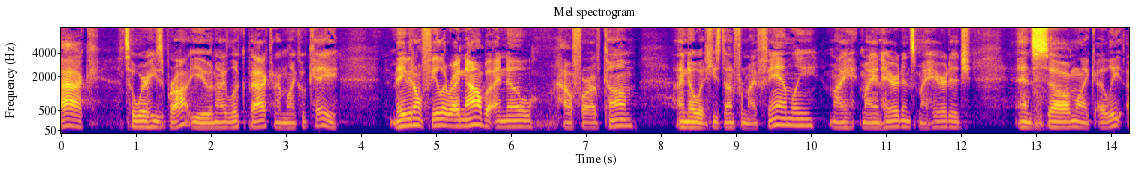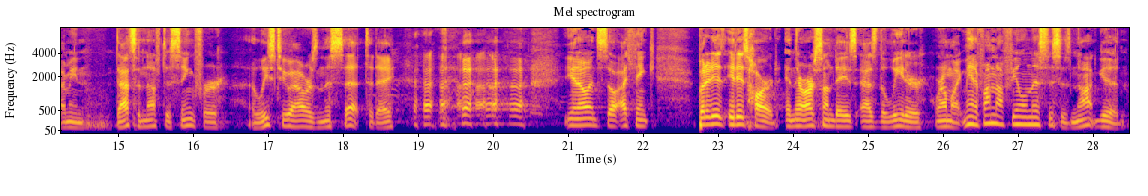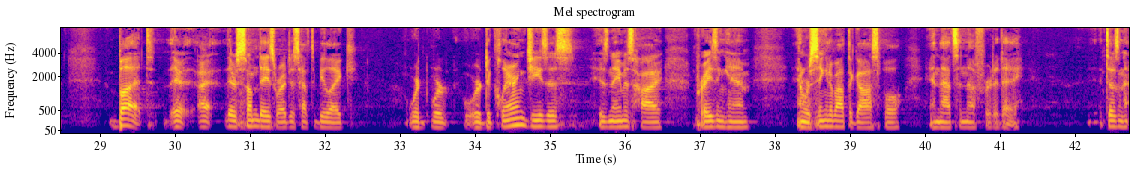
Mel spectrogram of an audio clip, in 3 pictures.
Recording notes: Recorded at Hope Church in Springfield, MO.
